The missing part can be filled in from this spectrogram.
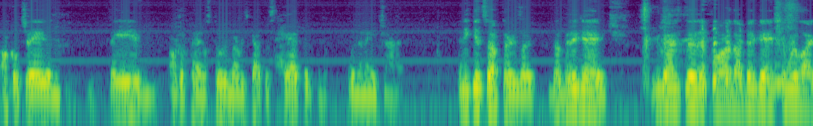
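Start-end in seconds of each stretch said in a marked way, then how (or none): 7.3-10.4 dopey, goofy, hammed-up cheer, slow. Retelling a speech to the team at the community center, imitating dad sounding goofy. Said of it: "he sounds so goofy".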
